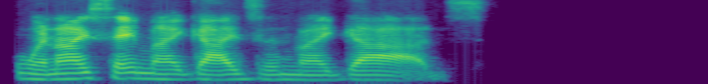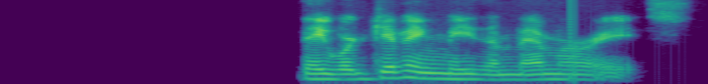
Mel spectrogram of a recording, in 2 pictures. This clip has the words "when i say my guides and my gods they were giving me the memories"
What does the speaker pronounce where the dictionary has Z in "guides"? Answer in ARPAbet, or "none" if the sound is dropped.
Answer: Z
